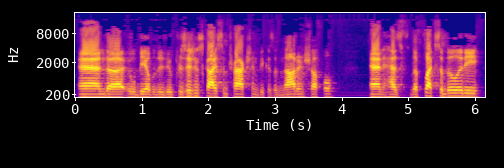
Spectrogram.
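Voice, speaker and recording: A man presenting as a scientist at a conference, speaking in a halting way with pauses mid-thought. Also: medium pitch, fairly even intonation. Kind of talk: conference talk and question answering.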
